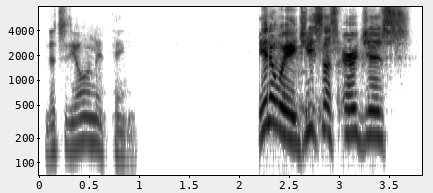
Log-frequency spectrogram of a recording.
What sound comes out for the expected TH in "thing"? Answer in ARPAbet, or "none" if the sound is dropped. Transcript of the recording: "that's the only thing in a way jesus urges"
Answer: TH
